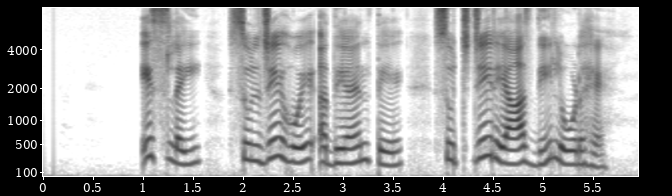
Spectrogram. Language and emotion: Punjabi, neutral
